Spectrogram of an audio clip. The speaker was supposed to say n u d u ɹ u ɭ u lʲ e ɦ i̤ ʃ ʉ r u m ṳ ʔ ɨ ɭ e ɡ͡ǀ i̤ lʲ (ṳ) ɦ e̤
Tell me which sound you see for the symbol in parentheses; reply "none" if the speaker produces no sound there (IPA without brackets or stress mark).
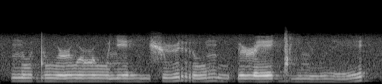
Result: ṳ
